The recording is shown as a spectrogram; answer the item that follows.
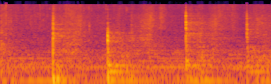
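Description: Onion frying in a pan while rice toasts for stuffed peppers, a soft continuous sizzle broken by four sharp stirring knocks spaced about half a second apart.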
